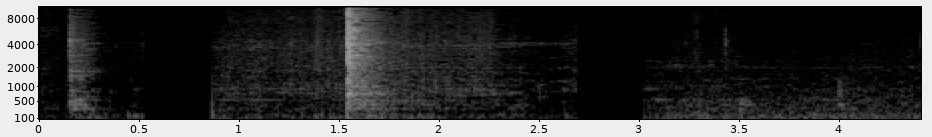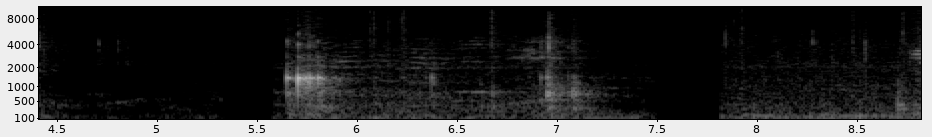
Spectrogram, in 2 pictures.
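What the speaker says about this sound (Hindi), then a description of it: "हमने चने को कढ़ाई से बाउल में ट्रांसफर कर लिया है।" Cooked black chickpeas scraped and spooned from a kadhai into a bowl, with a sharp metal clink early on, then scattered soft scraping and stirring clatter separated by brief pauses, fairly quiet and close.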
